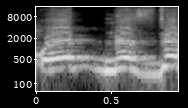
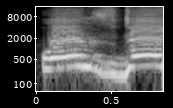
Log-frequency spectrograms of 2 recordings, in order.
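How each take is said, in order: First: "ওয়েডনেসডে" in three syllables, wed-nes-dey; wrong pronunciation. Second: "ওয়েনসডে" in two syllables, wenz-dey; corrected pronunciation. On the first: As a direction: sound out the extra syllable in "ওয়েডনেসডে". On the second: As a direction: model "ওয়েনসডে" with the d before n silent. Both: Shown as a demonstration. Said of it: "ওয়েডনেসডে না".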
